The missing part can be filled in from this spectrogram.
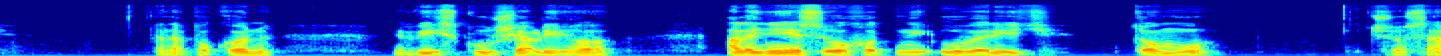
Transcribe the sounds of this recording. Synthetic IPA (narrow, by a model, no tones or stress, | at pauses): anapɔkɔn | ʋiskuːʃaliɦɔ | alɛɲɪɛsuːɔxɔt̪niːʔuʋɛɾic | t̪ɔmu | t͡ʃɔsa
